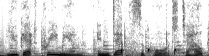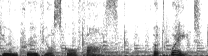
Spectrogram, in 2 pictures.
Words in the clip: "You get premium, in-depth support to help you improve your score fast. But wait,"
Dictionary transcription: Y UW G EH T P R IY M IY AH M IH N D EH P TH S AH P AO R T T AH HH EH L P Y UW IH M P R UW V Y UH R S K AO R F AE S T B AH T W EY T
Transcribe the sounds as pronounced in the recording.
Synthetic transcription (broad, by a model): Y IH G EH T P R IY M IY AH M IH N D EH P TH S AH P AO R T T AH HH EH L P Y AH IH M P R UW V Y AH R S K AO R F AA S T B AH T W EY T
